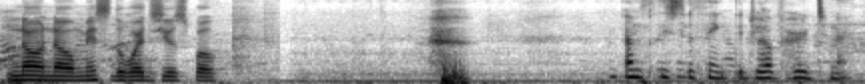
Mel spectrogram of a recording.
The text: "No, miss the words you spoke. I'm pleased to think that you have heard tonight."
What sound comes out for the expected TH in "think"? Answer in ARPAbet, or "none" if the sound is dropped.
TH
